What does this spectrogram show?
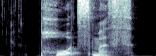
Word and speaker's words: Portsmouth: to make this sound it's not muff it should be muth portsmouth and number six is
